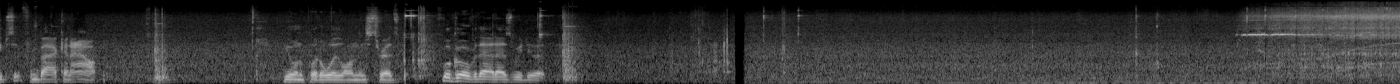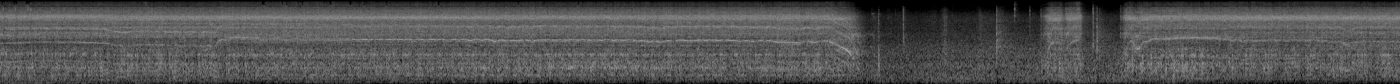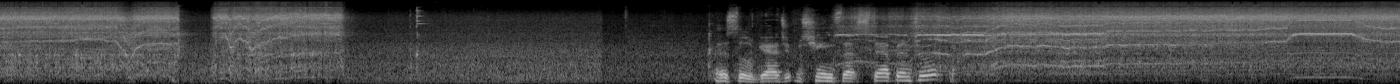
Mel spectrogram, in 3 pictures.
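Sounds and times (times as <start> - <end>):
electric drill whining: 12.4 - 22.7, 24.4 - 31.6, 36.3 - 42.0.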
